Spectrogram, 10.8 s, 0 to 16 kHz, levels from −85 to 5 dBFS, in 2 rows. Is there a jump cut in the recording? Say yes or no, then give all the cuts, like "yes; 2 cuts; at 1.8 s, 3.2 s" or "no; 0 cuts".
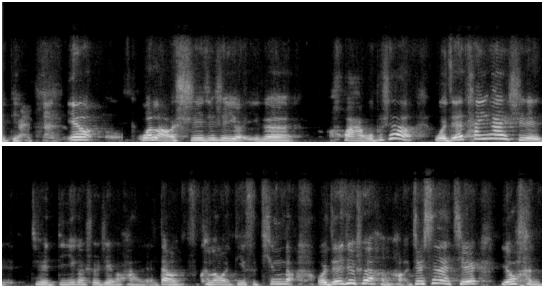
yes; 1 cut; at 1.2 s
